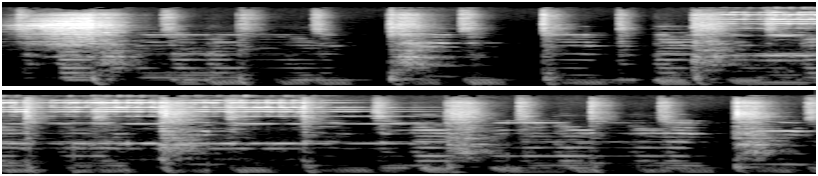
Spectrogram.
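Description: telephone ringing

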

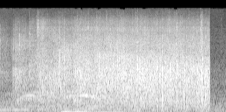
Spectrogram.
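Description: applause

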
